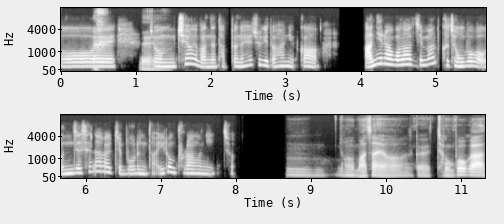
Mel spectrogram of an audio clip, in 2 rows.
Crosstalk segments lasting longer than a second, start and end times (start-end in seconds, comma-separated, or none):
none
